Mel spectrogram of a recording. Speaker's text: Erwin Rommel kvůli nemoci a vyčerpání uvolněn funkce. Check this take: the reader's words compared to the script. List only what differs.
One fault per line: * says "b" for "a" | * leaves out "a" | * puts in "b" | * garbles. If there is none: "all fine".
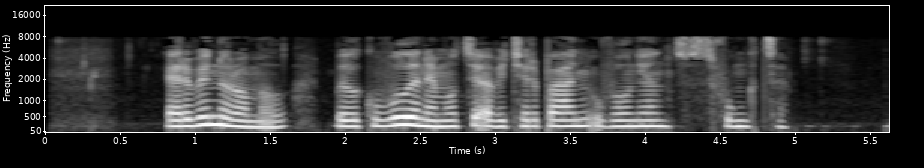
* puts in "byl"
* puts in "z"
